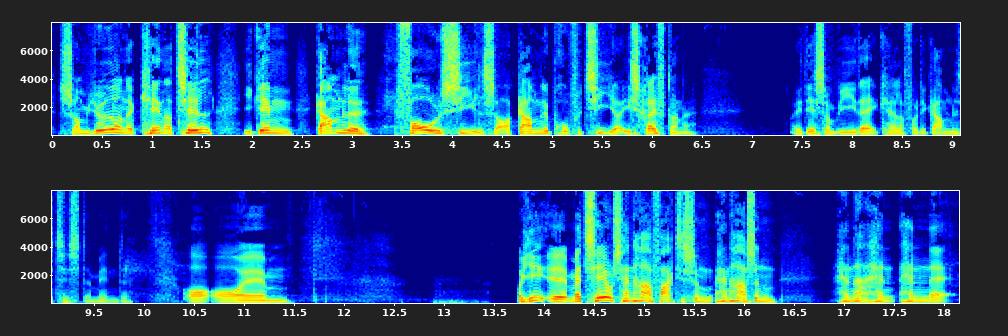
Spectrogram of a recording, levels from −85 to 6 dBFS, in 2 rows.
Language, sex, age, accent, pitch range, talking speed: Danish, male, 40-59, native, 125-180 Hz, 140 wpm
